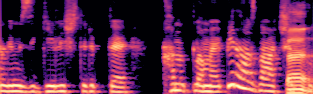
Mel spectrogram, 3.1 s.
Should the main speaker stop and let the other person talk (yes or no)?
yes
